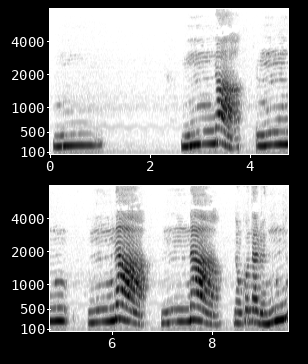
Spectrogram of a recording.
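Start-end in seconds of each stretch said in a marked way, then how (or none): 0.1-8.2 NA with a long hummed n and held a; syllable demo. Shown as a demonstration. Teacher on the first syllable only, drawn-out NA. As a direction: hum the N, then open into NA. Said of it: "que de la première syllabe".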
